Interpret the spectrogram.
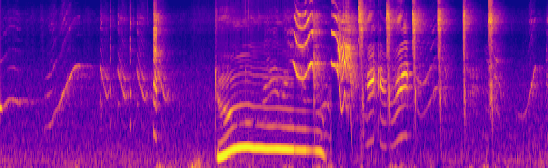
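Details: Pet Indian ringneck parakeet, a talking bird saying "Hello" and "Mithu Mithu": rising whistled notes, then a loud, long, buzzy harmonic note held steady for about a second, followed by quick squeaky chirps and swooping syllables.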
